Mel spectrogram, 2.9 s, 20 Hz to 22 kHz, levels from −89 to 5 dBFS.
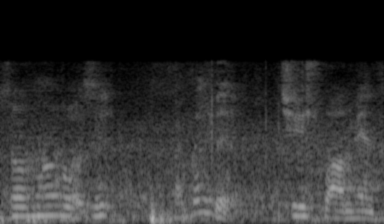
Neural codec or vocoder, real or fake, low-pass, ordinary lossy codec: codec, 16 kHz, 2 kbps, FunCodec, trained on Chinese and English, 25 frames a second; fake; 7.2 kHz; none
